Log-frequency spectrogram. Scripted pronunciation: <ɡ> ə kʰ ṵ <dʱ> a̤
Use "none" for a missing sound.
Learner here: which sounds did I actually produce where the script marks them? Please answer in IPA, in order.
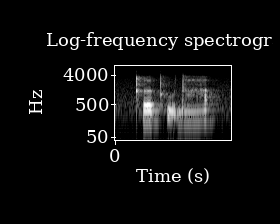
kʰ, d

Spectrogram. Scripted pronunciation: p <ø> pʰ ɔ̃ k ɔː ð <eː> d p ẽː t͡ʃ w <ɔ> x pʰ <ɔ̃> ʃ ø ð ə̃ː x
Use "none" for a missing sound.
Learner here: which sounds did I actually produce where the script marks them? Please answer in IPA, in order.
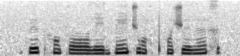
ø, eː, ɔ̃, ɔ̃

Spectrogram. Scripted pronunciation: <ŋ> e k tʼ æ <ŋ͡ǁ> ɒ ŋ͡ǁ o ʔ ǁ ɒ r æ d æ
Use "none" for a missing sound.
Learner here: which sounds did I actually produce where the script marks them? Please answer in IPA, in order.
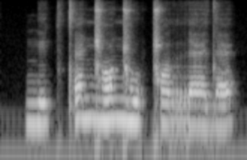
ŋ, ŋ͡ǁ

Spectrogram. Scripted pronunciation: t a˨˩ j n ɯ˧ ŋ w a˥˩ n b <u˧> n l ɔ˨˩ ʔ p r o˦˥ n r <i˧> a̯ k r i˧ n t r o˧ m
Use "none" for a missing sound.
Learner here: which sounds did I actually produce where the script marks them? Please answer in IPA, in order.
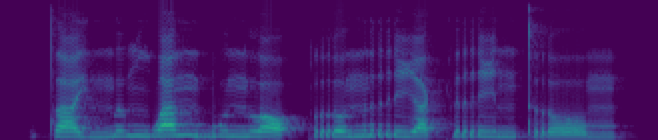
u˧, i˨˩

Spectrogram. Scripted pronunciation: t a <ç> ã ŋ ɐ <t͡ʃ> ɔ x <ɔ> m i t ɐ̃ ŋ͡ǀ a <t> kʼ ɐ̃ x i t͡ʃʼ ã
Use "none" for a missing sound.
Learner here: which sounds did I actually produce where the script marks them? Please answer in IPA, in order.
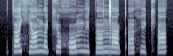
ç, t͡ʃ, ɔ, none

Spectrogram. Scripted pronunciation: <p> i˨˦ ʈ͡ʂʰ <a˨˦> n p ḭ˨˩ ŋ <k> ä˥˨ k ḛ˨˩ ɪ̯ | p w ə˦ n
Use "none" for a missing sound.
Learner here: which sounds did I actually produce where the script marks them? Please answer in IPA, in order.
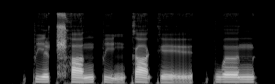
p, a˨˦, k

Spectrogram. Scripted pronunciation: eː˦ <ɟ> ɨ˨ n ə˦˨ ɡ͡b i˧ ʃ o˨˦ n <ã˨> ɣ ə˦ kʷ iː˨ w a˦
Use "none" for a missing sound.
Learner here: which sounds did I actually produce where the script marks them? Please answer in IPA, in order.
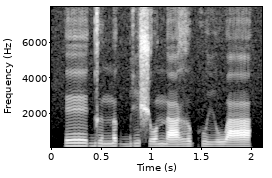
ɡ, a˨

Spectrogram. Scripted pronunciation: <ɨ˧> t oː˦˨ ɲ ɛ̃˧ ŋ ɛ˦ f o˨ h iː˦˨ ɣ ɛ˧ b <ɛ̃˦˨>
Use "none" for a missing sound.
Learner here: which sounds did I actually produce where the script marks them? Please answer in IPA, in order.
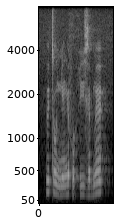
ɨ˦, ɛ̃˦

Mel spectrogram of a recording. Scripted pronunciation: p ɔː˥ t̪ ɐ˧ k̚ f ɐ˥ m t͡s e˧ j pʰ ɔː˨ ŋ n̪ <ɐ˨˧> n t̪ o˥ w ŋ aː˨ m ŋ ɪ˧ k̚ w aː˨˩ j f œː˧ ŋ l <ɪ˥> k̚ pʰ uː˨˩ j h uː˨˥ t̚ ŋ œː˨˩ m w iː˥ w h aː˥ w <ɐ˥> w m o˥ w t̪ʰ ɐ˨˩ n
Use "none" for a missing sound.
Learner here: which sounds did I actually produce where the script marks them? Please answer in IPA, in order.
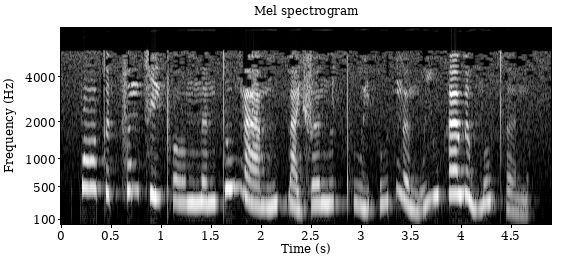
ɐ˨˧, ɪ˧, ɐ˨˩

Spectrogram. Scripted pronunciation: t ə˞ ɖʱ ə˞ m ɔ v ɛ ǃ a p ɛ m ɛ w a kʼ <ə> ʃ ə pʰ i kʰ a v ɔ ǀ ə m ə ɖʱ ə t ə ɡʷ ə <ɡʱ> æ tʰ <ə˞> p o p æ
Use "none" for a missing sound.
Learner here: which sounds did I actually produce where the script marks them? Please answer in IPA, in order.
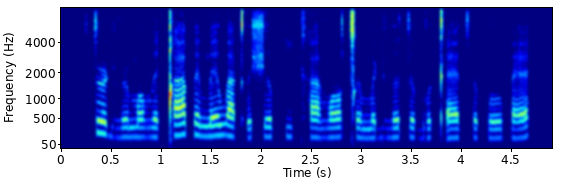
ə, kʼ, ə

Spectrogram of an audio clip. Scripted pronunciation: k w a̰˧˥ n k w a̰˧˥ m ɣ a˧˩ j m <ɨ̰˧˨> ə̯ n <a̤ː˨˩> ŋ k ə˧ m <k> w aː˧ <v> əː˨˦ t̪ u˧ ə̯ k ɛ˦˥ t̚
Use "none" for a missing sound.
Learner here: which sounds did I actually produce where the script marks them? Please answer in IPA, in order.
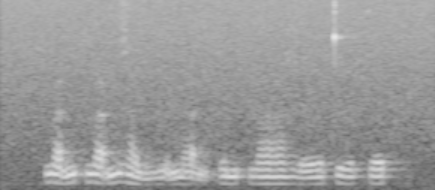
ɨ̰˧˨, a̰ː˧˨, k, v

